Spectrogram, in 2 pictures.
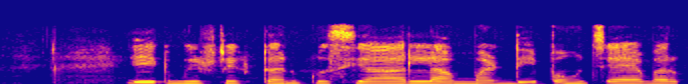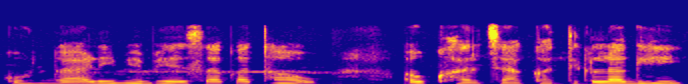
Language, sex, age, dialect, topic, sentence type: Chhattisgarhi, female, 18-24, Northern/Bhandar, agriculture, question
